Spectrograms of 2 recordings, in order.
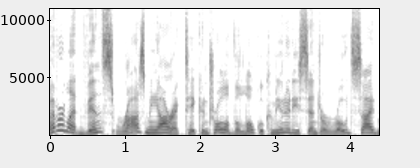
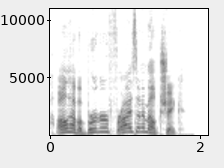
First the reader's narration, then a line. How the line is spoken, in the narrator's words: A drunk shouts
